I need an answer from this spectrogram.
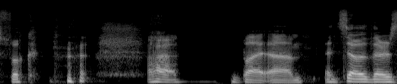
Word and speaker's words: Phuc: Anyway, there is this one character in the movie whose name is is spelled Phuc. Nice. Yeah, and they're from I think Japan, so his name is Fook.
